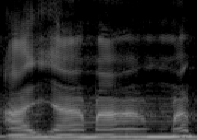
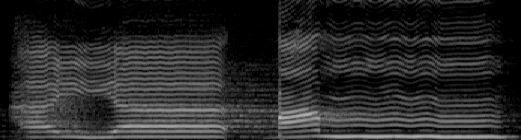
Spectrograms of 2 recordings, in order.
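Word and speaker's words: أَيَّامًا: perhatikan ketika di sini ada tasdid ada tasas ini kudu di tekan te tekan jangan bacanya Ay Mama jangan begitu Itu namanya lagi nervous lagi sambil masang ayam begitu ya Nah di sini kudu dinaikkan ayya ayya 1 2 3 ayya mam mam ayyamam ma'dudat ayamam ma'dudat Nah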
